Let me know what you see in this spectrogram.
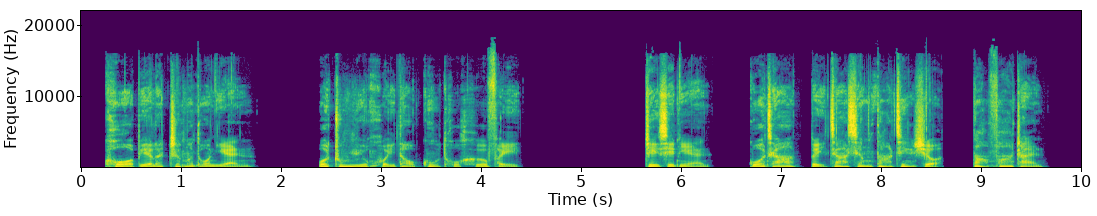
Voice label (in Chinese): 男 干音 自白, 国语男声配音; 蓝鼎集团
